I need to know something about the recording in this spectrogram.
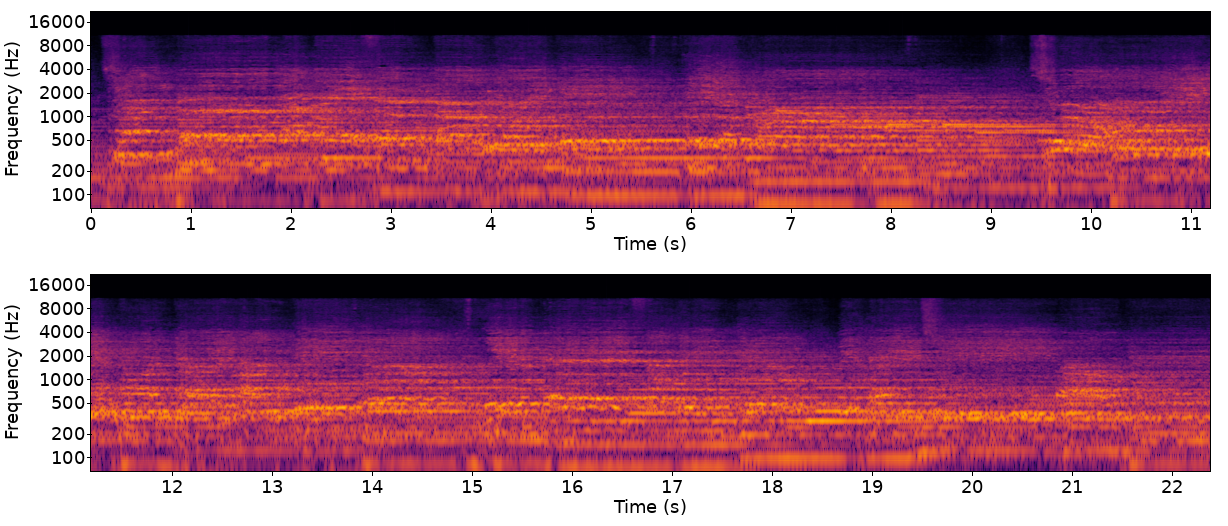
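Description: Mixed choir of women's and men's voices singing a Vietnamese Catholic hymn in parts, in long phrases of several seconds each.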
